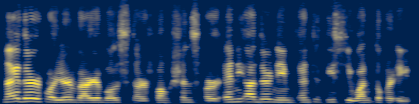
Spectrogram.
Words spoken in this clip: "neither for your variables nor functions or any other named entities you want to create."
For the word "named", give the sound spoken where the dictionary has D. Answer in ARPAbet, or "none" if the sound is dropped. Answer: D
